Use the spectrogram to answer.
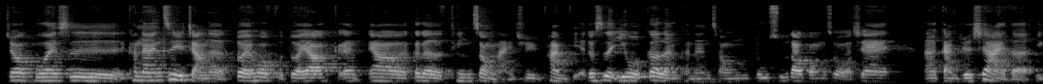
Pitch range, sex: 155-180 Hz, female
